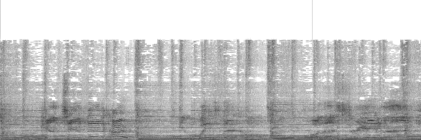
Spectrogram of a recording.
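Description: Live band playing an instrumental break in an uptempo country song, with upright bass under a lead line that bends in pitch.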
